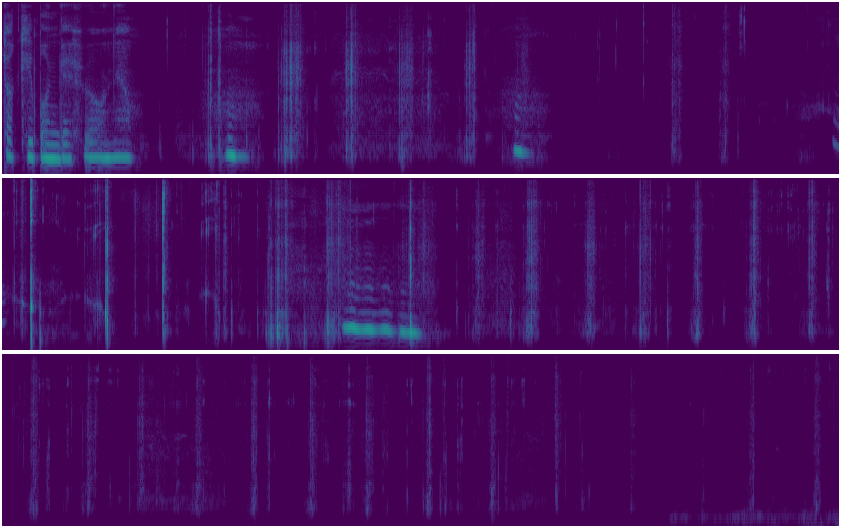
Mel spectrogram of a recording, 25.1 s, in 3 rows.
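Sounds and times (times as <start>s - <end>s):
speech: 0.0s - 1.4s, 2.2s - 2.9s, 11.8s - 12.7s
crunchy chewing of raw carrot: 1.7s - 5.0s, 6.5s - 7.5s, 8.1s - 22.4s.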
